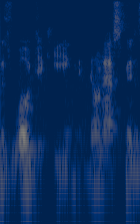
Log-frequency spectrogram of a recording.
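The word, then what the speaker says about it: Wojcicki: So those children, the two Wiki, their last name is Wojuki. Don't ask me to spell it, but it's pronounced Wojuki. Um Susan and Anne Wojiki, uh one YouTube executive, early Google employee ended up running YouTube.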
